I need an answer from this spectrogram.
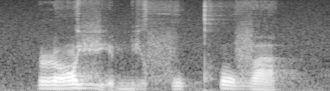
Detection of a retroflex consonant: present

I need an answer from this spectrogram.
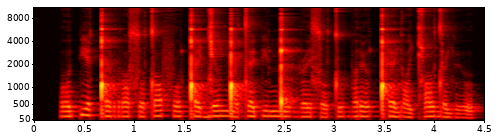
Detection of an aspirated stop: present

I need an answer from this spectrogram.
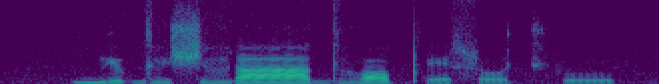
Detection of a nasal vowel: absent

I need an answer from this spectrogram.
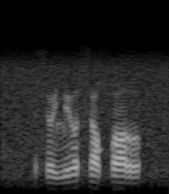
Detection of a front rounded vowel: present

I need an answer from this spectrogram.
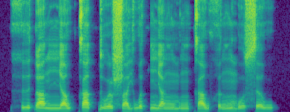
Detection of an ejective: absent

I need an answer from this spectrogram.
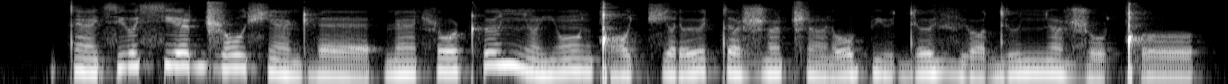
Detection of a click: present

